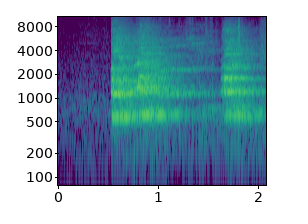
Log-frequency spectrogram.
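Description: A small rescued dog pulled from a storm drain gives two close, high-pitched yelping barks, the first drawn out and whimpering, the second shorter after a pause.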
